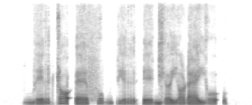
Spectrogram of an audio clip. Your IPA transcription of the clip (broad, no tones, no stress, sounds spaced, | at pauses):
b e r ʈ ɔ ʔ ɛ f o b pʲ œ r ʔ e ɡ j œ j ɔ ɽ æ j o ʔ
